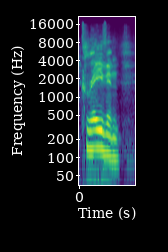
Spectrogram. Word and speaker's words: Cravensworth: And then Matt Berry plays Laszlo Cravensworth. – Craven. Craving is really what you need to focus on there. Sex is what he craves.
